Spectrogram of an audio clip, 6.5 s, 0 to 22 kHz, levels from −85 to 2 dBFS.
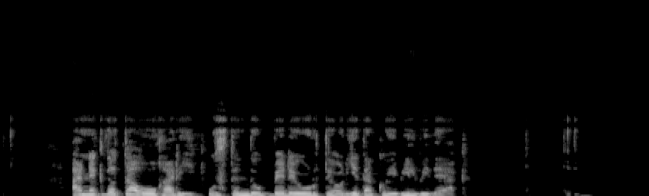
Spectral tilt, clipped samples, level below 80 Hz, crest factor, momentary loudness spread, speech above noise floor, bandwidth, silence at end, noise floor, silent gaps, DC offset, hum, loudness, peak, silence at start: -6 dB/octave; under 0.1%; -68 dBFS; 16 dB; 8 LU; 63 dB; 9.2 kHz; 1.95 s; -88 dBFS; none; under 0.1%; none; -26 LUFS; -12 dBFS; 0.75 s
